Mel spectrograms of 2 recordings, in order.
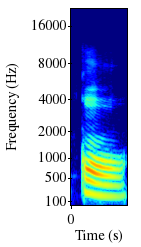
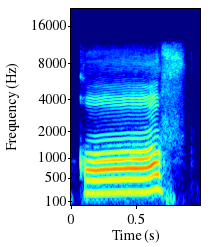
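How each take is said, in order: First: The word ends without a final f sound. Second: The word ends with an audible breathy f. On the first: The speaker calls it wrong. "Jangan baca qa" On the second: The speaker calls it right. "Mesti bunyikan angin belakang tu. Angin fa"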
